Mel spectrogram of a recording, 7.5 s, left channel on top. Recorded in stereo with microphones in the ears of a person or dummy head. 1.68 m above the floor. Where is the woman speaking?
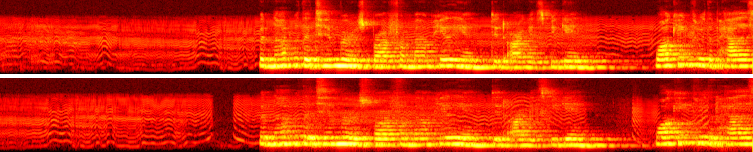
50° left (ahead or behind), 0.8 m.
